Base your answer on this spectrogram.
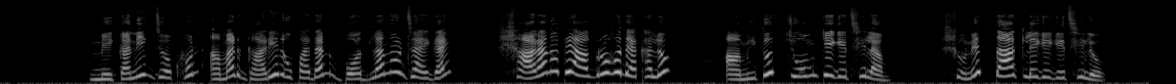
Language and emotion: Bengali, surprised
